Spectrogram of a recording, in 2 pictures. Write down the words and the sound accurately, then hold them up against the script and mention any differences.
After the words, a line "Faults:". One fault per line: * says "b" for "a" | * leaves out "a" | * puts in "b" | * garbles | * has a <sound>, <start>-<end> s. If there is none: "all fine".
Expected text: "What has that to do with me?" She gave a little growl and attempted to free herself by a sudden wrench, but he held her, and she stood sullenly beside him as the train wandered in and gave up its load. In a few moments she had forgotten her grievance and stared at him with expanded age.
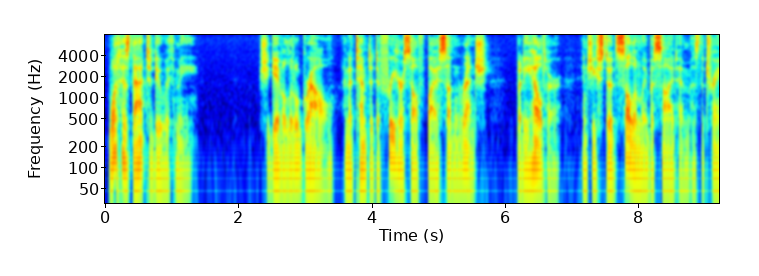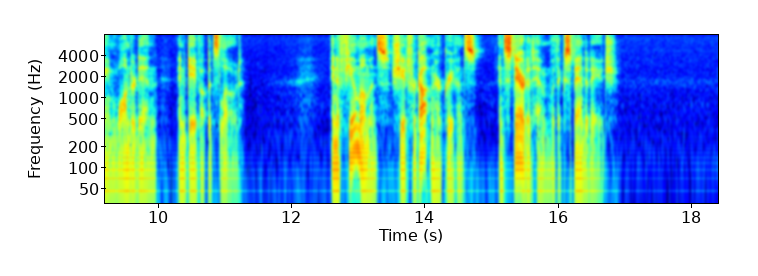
"What has that to do with me?" She gave a little growl and attempted to free herself by a sudden wrench, but he held her, and she stood sullenly beside him as the train wandered in and gave up its load. In a few moments she had forgotten her grievance and stared at him with expanded age.
Faults:
all fine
